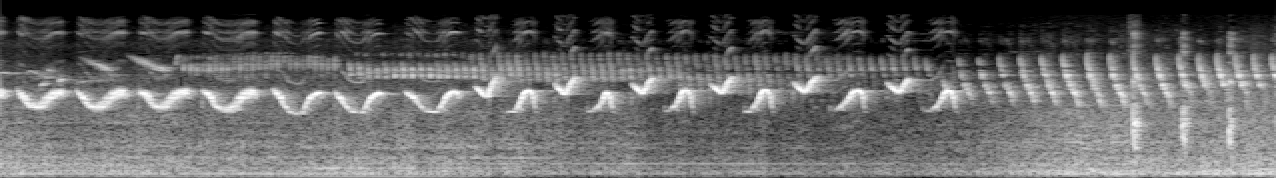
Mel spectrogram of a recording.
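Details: Caged Chinese hwamei, a tame bird not yet in peak form, delivers a long run of loud looping whistled phrases repeated about twice a second, followed by rapid high clipped notes, over a faint low hum.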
